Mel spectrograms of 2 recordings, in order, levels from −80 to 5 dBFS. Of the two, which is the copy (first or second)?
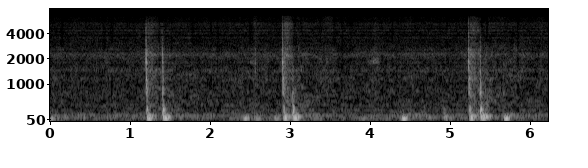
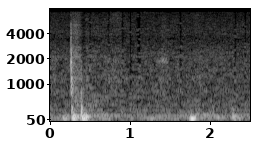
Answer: first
